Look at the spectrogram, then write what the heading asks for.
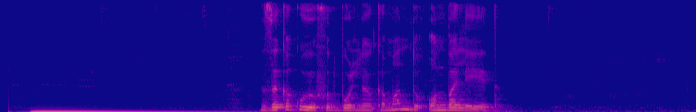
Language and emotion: Russian, neutral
